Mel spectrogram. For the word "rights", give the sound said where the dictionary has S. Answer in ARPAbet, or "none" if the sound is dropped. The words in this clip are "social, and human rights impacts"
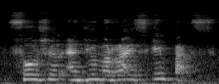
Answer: S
